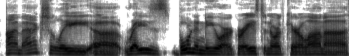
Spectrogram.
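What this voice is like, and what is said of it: Southern North Carolina accent. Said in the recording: “you've got an accent. ... It sounds a little Carolina-ish. ... It's a Carolina-ish ... you're starting to drag your words out a little bit.”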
